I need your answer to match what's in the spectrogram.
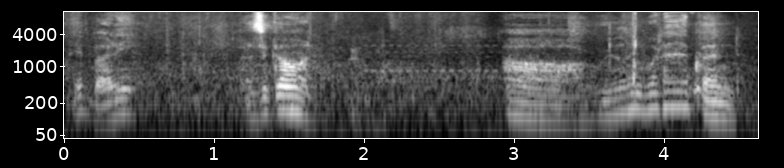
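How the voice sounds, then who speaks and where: An actor playing a caring, plain-spoken police lieutenant in a thriller film. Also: male voice, medium pitch, animated, unhurried, background noise, natural voice. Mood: gentle. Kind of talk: film drama dialogue.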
